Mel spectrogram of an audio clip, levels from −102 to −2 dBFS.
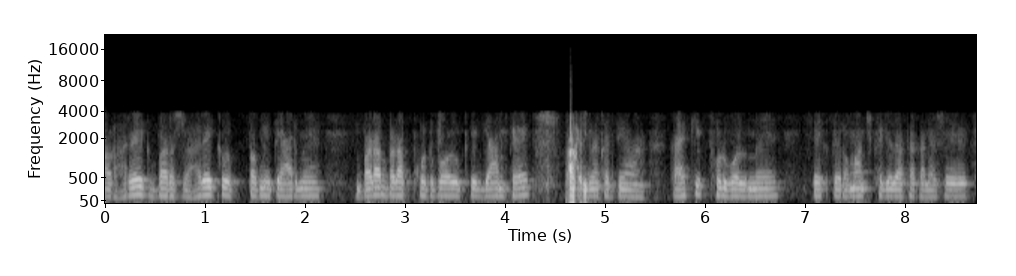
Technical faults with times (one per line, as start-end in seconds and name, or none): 0.00-8.72 GSM full-rate codec
4.62-4.83 GSM bit errors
